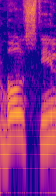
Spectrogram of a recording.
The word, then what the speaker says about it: Bålstil: Firma Ball Steel, bo tak się właściwie powinno powinno wymawiać tą nazwę.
